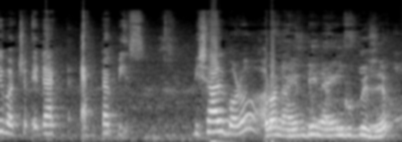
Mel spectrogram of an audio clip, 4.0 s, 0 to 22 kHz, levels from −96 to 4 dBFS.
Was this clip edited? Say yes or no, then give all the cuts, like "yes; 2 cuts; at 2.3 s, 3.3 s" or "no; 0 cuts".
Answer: yes; 1 cut; at 2.6 s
